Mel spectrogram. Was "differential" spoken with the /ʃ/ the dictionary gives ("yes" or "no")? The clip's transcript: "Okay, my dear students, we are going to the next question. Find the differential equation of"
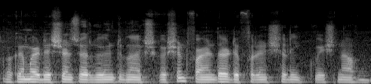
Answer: yes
